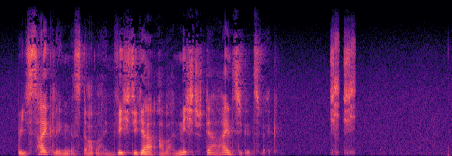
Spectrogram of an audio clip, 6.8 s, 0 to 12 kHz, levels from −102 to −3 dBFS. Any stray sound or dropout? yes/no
yes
